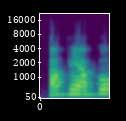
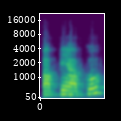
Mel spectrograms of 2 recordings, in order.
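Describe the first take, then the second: No difference in how they are said.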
